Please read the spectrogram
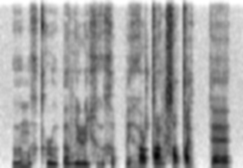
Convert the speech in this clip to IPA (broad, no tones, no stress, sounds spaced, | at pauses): ɯ m ɯ x kʰ ɹ ɯ ʔ ə v i ɭ i x ɦ ɯ x ə pː e ɦ ɯ ɭ tˤ i v s ə lˠ tˤ ɛ lʲ kː ɛ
